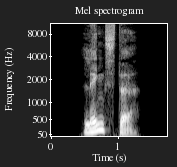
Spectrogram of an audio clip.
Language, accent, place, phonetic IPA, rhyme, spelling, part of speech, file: German, Germany, Berlin, [ˈlɛŋstə], -ɛŋstə, längste, adjective, De-längste.ogg
- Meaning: inflection of lang: 1. strong/mixed nominative/accusative feminine singular superlative degree 2. strong nominative/accusative plural superlative degree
